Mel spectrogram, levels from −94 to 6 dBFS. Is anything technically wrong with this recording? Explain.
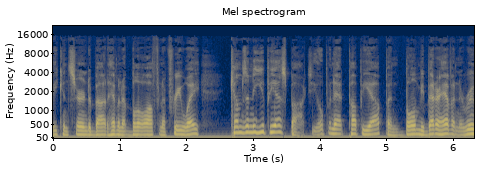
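Yes. Mains hum runs under the speech for the whole clip: a steady low drone at 50 Hz with a few low harmonics, sitting about 15 dB below the speech. A ground loop or nearby transformer is bleeding the power-line frequency into the signal.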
